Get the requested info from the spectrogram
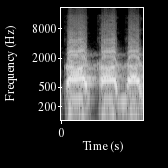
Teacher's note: ये का वर्ग के जो वर्ण है ये कंठ से उच्चारित होते हैं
